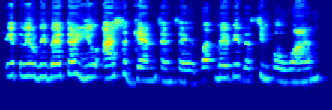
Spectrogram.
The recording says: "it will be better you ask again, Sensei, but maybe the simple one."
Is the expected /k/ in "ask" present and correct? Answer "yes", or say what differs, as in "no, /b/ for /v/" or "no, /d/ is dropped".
no, /k/ is dropped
